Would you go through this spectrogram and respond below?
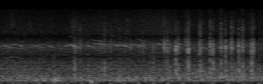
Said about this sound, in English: Golf clap. Golf clap.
